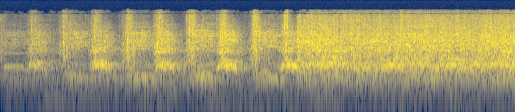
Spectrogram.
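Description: A large crowd chants Miguel's name in loud, regular rhythmic bursts, then swells into a continuous roar of cheering and clapping as a hearse, followed by two motorcycle riders, moves slowly through the crowd in a funeral procession.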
